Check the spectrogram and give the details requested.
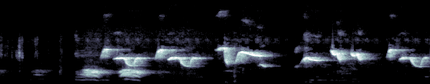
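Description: A small bird chirping: a string of short whistled notes, each falling in pitch, about two a second, starting about a second in. A lower two-part call sounds with the first of them.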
